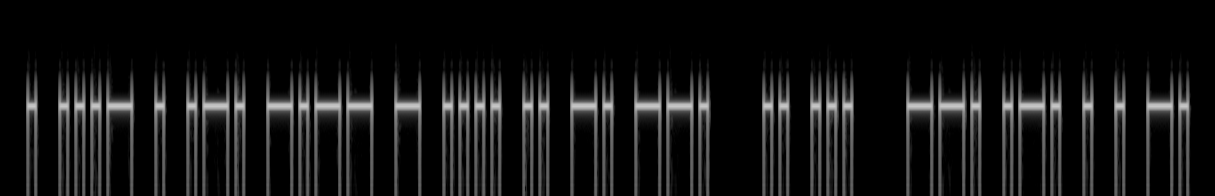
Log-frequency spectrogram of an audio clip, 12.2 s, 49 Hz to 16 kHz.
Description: Morse code, heard as a keyed tone, about 15 wpm, 700 Hz. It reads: EVERYTHING IS GREEN
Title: Sentences from Top 700 Words 15wpm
